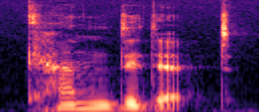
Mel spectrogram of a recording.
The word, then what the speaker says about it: candidate: we have cancel cancel candidate this is a difficult one because people say candidate candidate normally um the schwa would appear here so it's just candidate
